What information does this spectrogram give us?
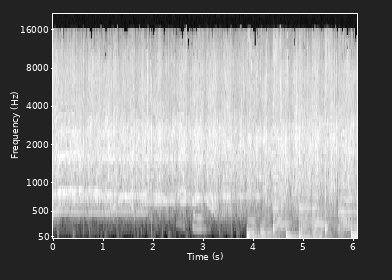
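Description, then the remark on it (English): A crowd at The Guilty Feminist gives a loud, sustained round of applause for guests Alex Cowan and Beaver Meadow, a dense wash of clapping that holds steady throughout, with music coming in beneath it partway through. “All right, could you please give a big round of applause for Alex Cowan and Beaver Meadow?”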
